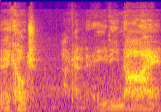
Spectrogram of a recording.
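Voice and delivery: hushed, secretive whisper under the breath. Retelling how a player tells the coach a grade: imitating a player whispering. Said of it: "They'll whisper to me".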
